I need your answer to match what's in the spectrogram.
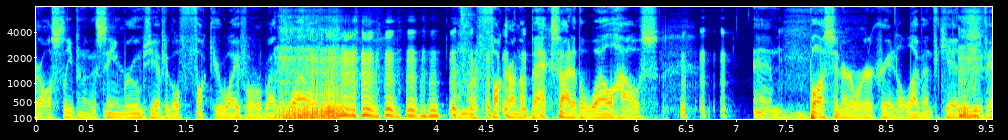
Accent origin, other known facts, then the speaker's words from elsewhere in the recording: Dowagiac, Michigan, United States; We're going to do that in my hometown. We're going to build up big fucking mountains on each side. You can get through to Dowagiac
